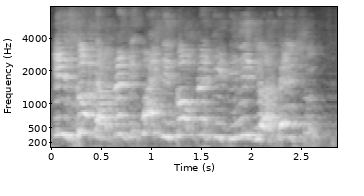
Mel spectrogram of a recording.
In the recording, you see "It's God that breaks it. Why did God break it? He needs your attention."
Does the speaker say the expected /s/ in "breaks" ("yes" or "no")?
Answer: no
